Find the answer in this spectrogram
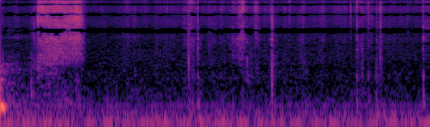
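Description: Faint rustle and light ticks of yarn and a threading needle being worked through crocheted stitches, with a brief hiss about half a second in.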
